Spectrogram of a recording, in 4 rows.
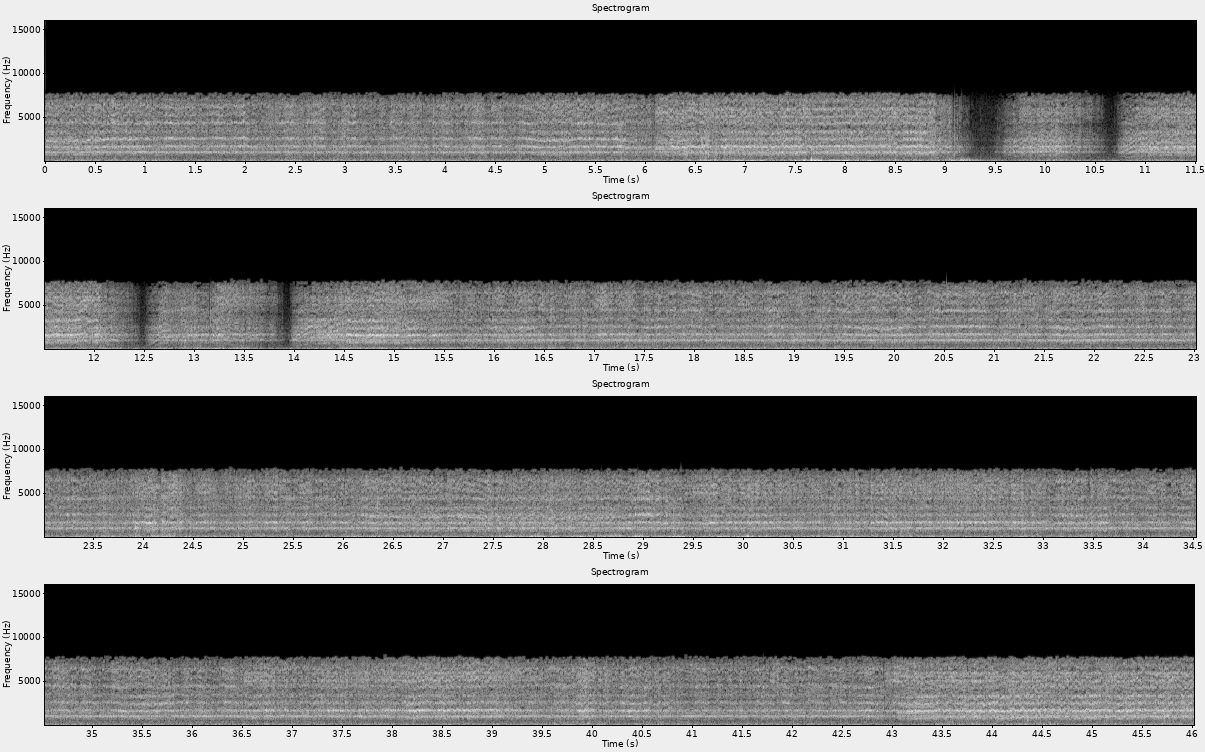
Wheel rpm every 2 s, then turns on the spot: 230, 230, 230, 200, 130, 120, 110, 160, 220, 230, 230, 230, 230, 220, 220, 230, 230, 230, 230, 230, 230, 220, 200.
none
